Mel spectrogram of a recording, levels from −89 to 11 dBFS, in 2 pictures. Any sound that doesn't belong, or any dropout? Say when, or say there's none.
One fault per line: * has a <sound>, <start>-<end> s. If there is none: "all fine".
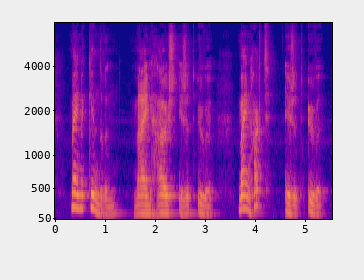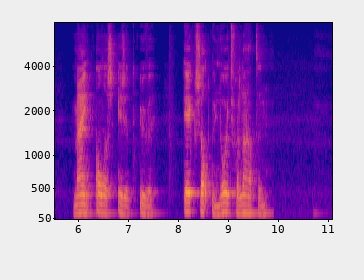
all fine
